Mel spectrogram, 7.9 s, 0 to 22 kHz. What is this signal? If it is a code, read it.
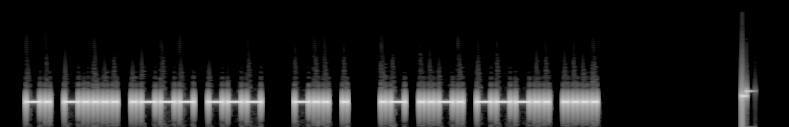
Morse code, heard as a keyed tone, about 25 wpm, 700 Hz. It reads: N6JO DE AF8H
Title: USA Callsign DE Callsign - 4 Characters - 25wpm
